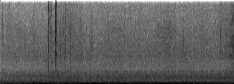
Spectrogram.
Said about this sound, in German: Und ich denke mir, welche Scheiße hier im Auto vibriert schon wieder. Hört ihr das?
